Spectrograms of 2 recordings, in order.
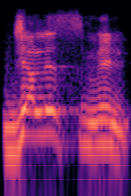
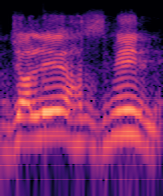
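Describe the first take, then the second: First: The h sound in the middle is dropped. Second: The h sound in the middle is pronounced. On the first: The speaker calls it right. "ওই উচ্চারণটাই out হয়ে গেল" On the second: The speaker calls it wrong. "জলে হাসমিন এই কথাটা হবে না"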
